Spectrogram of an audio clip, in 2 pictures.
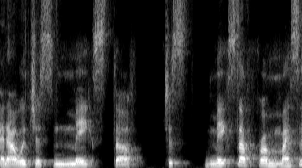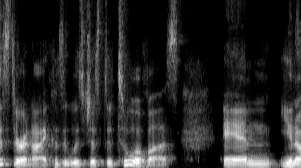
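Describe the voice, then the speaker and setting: Against a quiet background, a woman speaks at a very deep, low pitch. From Jamaica, moved to US at ten. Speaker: vegan recipe creator. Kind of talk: casual interview chat.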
